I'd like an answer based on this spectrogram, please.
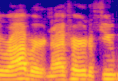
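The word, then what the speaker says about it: Luis Robert: You would think with Louis it would be Robert, not Robert, but all the announcers say Robert, and I've heard a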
